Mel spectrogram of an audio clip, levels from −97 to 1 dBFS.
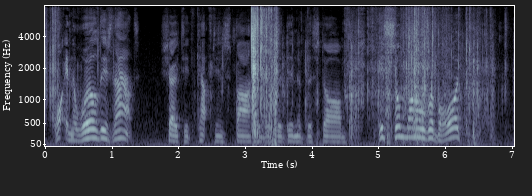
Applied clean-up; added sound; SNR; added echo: none; Crumpling, crinkling; -1 dB; none.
